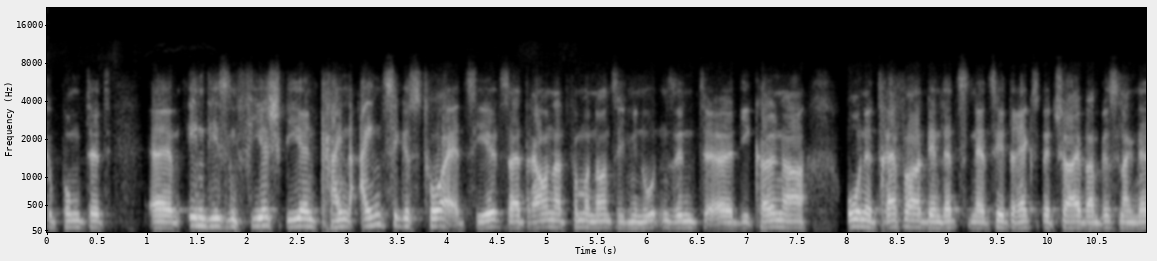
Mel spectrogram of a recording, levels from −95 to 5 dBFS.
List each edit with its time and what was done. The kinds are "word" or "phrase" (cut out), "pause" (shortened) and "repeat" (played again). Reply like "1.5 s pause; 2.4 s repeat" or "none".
none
